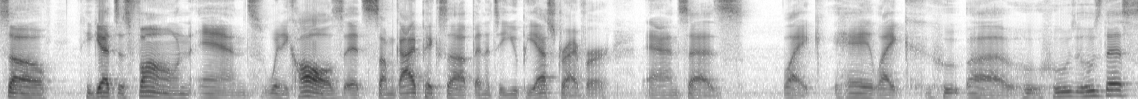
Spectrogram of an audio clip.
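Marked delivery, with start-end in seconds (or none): 8.3-11.4 mock jittery, hesitant, stammered speech with rising pitch. Retelling a film scene where a stranger answers the phone: imitating a nervous voice. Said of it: "very, like, nervous and everything on the other side of the phone".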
